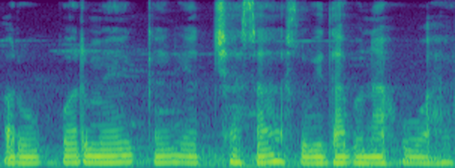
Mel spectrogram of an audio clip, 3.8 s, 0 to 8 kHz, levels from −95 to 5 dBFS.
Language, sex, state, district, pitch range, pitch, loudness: Hindi, male, Chhattisgarh, Raipur, 105-115 Hz, 110 Hz, -16 LUFS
